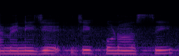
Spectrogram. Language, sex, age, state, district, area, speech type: Odia, female, 18-30, Odisha, Balangir, urban, spontaneous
